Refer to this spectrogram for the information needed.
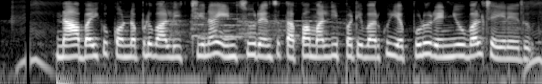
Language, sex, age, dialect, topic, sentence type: Telugu, female, 18-24, Central/Coastal, banking, statement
